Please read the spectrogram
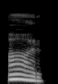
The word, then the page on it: ಆರ್: Kannada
